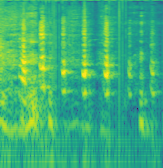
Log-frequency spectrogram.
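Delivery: high, soft burst of laughter; real amused laugh. Real, not acted. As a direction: laugh at your own overacting. Laughs at own overdone demo.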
